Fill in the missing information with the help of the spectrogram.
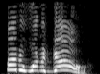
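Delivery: very high, whiny refusal; reluctant boy. Retold or imitated. Kemerick refusing to enlist, high and whiny. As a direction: whine like a scared kid.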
